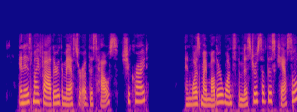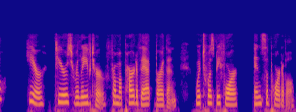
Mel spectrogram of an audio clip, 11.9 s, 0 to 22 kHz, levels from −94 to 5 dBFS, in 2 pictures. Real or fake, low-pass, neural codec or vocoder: real; 7.2 kHz; none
